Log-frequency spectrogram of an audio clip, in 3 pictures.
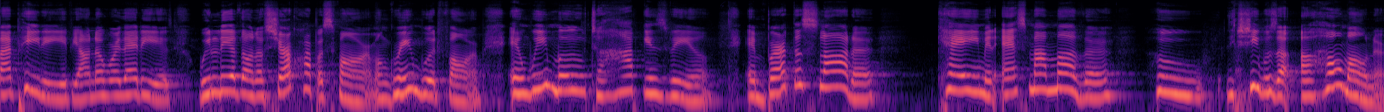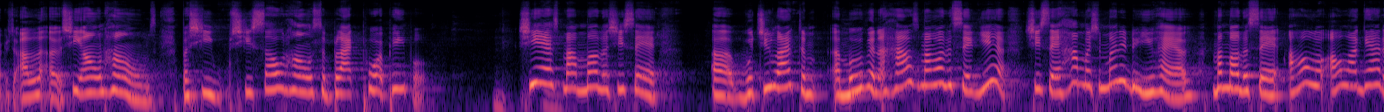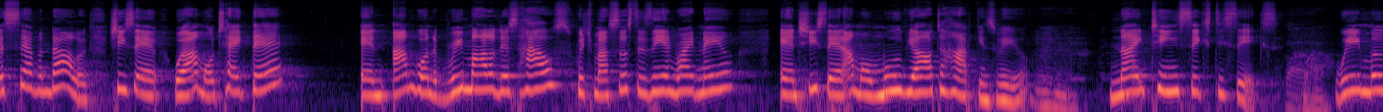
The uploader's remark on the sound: Live Q &. Give time for anyone in attendance to ask questions or share their own stories.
